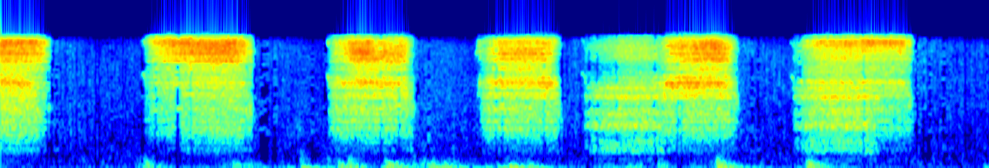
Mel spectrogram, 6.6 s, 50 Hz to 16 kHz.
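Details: 17 September 2019, 01:49, a barn owl with a mouse: six loud snoring hisses at fairly regular intervals, one doubled, with faint thumps beneath.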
